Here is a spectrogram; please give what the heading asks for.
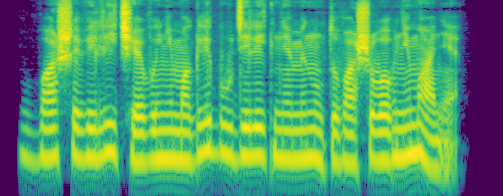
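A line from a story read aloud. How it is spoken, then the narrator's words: Soft, awkward, anxious voice. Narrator (Russian): Мягко, неловко, с ощутимой тревогой в голосе обратился ко мне Галец и Браушт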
